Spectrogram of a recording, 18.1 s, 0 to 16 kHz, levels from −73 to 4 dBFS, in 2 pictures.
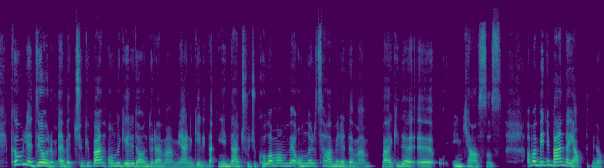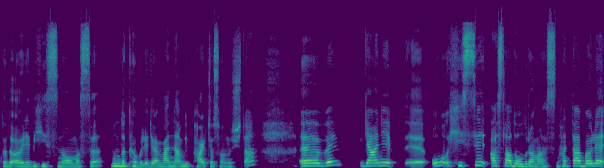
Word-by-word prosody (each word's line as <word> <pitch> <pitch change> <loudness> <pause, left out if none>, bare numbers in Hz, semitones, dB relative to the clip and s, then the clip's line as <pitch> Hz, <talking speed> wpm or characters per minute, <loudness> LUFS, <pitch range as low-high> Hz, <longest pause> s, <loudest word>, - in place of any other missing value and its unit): Kabul 380 +4 +2
ediyorum 275 -7 +5
evet, 190 -5 +1
çünkü 250 +3 -4
ben 265 +1 +8
onu 245 +2 -1
geri 235 0 +3
döndüremem, 200 -4 -1
yani, 175 +2 -3
geri 200 +1 -5
de 205 - +1
yeniden 215 +1 +1
çocuk 215 0 -8
olamam 250 +2 +1
ve 250 - +2
onları 250 +2 0
tamir 225 -4 0
edemem. 210 +1 -3 0.2
Belki 200 +3 0
de, 220 -2 +3
eee, 295 0 +2
o - - -14
imkânsız. 215 -1 -2 0.4
Ama 345 -3 +4
beni 320 +1 +1
ben 305 +1 +7
de - - +4
yaptı 220 -3 -1
bir 185 - -8
noktada 185 +1 -1
öyle 190 0 -2
bir 205 - -4
hissin 205 -1 -5
olması. 180 +3 -4
Bunu 225 0 +2
da 225 - +3
kabul 205 -5 -3
ediyorum, 180 +1 -2
benden 190 0 -1
bir 205 0 -6
parça 180 0 -3
sonuçta, 185 - -7 0.7
eee, 250 +1 +4
ve, 330 +4 +4 0.3
yani, 260 +4 +3 0.3
eee, 300 +2 -1
o 285 0 0
hissi 275 +3 -3
asla 245 +1 +2
dolduramazsın. 200 -4 -2
Hatta, 230 +2 +1
böyle, 240 0 +3
225 Hz, 170 wpm, -23 LUFS, 200-255 Hz, 0.7 s, ben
